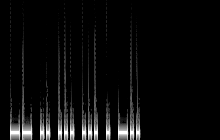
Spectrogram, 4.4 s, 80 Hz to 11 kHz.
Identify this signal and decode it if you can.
Morse code, heard as a keyed tone, about 20 wpm, 700 Hz. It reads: MISSED
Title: Common QSO Phrases - 4x Word-Spacing - 20wpm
